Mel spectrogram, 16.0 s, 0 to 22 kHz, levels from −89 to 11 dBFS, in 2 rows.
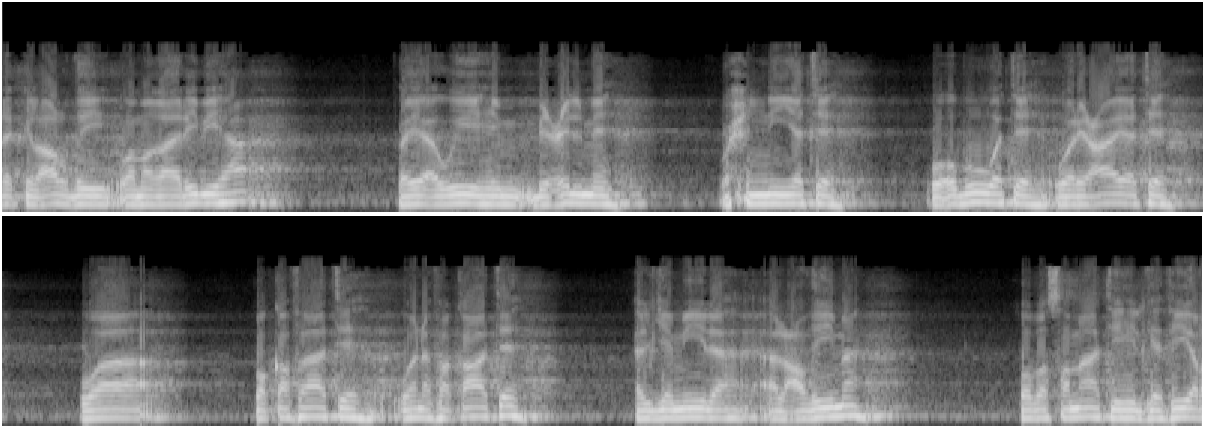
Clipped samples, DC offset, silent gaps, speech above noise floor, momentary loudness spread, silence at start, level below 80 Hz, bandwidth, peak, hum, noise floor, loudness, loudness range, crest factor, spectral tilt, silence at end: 2%; under 0.1%; none; 29 dB; 10 LU; 0 s; -42 dBFS; 9.4 kHz; 0 dBFS; none; -38 dBFS; -10 LUFS; 2 LU; 10 dB; -7 dB/octave; 0 s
